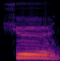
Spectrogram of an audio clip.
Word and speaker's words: schön: 오 umlaut는 어떻게 한다 그랬죠? 오라고 입을 쭉 내민 상태에서 입 모양을 그대로 두고 입 모양 벌어지면 안 돼요. 입이 양쪽으로 벌어지면 안 되고 오 한 상태에서 소리만 이를 낸다는 느낌으로 하니까 으, 다시 한번 요걸 그대로 해서 슌 하면 되겠죠.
